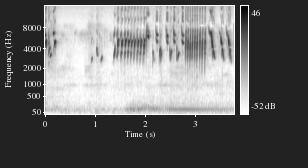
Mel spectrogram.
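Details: Wild European goldfinch, described as an excellent wild singer with 'betbetat' phrases and unbroken song: after a short pause, a dense run of bright, high, tinkling twitters and buzzy trills, with a faint low hum underneath.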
